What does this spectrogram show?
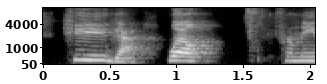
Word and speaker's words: hygge: and she was like it's not hygge it's huge well for me it's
